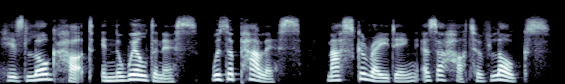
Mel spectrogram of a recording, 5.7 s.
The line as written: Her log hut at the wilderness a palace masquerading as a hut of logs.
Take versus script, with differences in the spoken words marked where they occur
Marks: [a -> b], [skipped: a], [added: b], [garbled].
[Her -> His] log hut [at -> in] the wilderness [added: was] a palace masquerading as a hut of logs.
